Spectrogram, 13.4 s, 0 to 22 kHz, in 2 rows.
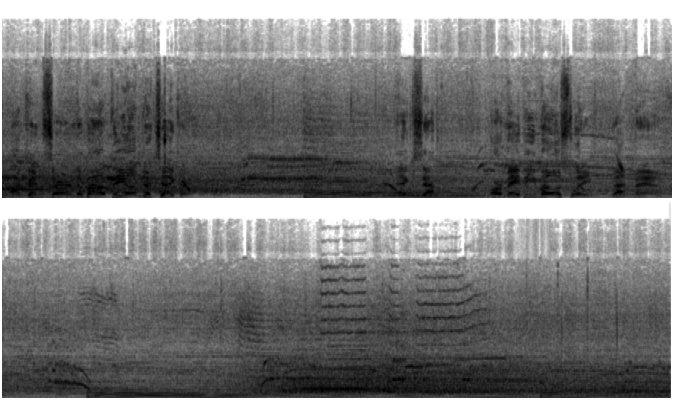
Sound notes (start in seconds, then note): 7.9 bell tolls; 7.9 eerie organ music; 10.2 audience cheering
